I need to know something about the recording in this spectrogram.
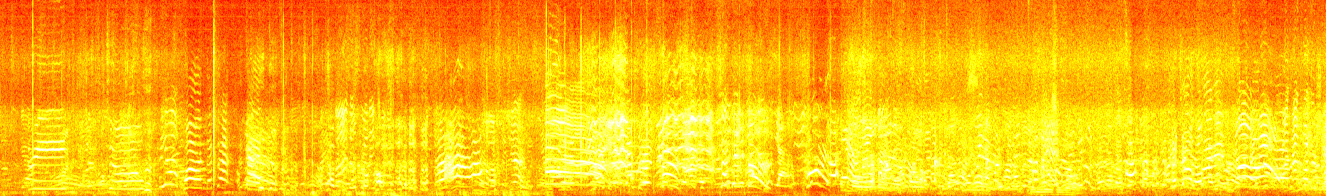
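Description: Children shout and laugh excitedly outdoors.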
